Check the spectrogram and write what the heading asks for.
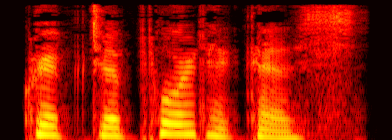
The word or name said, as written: cryptoporticus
